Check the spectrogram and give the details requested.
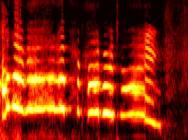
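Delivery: frantic, very high, very loud, shrill panicked screaming. Telling a story, the speaker acts out two people yelling at each other. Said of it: "they're yelling at each other".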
